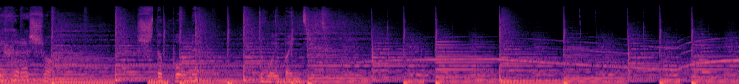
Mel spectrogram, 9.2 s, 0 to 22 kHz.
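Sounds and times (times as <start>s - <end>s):
speech: 0.2s - 1.0s, 1.7s - 2.7s, 3.3s - 4.2s
rhythmic thumping beats with sustained tones: 2.3s - 9.2s
police siren wailing: 3.9s - 9.2s.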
